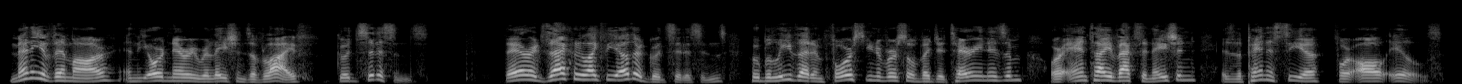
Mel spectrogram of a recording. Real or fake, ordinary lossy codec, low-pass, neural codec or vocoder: real; MP3, 32 kbps; 7.2 kHz; none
